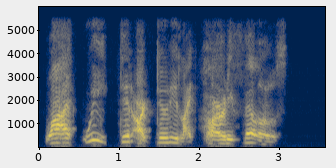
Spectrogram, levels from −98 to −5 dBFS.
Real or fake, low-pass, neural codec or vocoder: fake; 5.4 kHz; codec, 16 kHz, 16 kbps, FreqCodec, smaller model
